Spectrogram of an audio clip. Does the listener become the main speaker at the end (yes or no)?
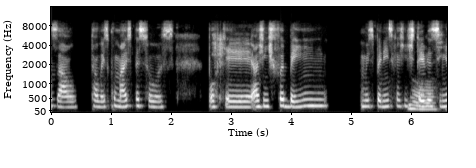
no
